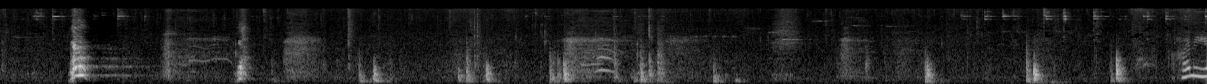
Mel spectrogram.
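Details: Roxy, a chocolate Labrador Retriever afraid of roofing materials left in the driveway, gives scattered short barks and whimpering whines while a woman keeps reassuring her in a soft voice.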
